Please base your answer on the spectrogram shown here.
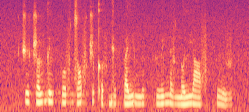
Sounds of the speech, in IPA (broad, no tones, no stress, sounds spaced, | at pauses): t͡ʃ ʉ t͡ʃ ɔ lʲ ɡ œ lʲ pː o f d͡z ɔ f t͡ʃ o kʼ ɵ f ɡʲ ɵː pː æ lʲ j ɵ ŋ ʉː kː ʉː lʲ n æ v n o lʲ j ɑː f kː ʉː v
